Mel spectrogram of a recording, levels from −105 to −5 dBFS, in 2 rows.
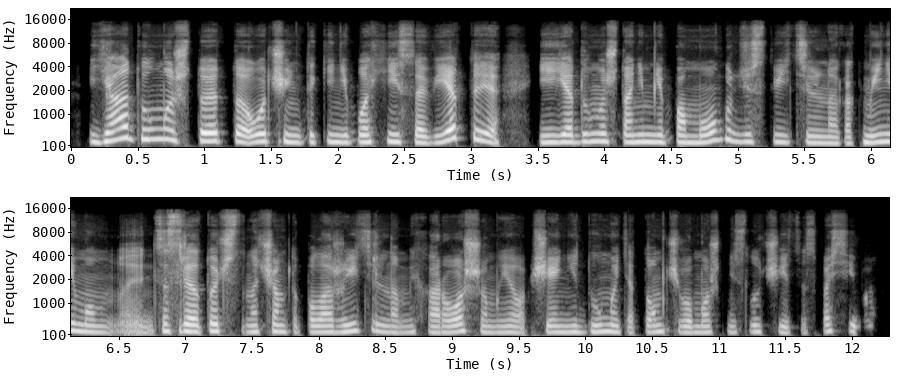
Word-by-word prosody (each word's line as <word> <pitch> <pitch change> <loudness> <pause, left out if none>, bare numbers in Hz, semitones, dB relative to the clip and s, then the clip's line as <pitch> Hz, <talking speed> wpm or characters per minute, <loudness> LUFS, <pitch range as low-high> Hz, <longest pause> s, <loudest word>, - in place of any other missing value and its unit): Я 235 +10 +6
думаю, 285 -1 +1
что 235 0 +2
это 230 -3 +4
очень-таки 205 0 +1
неплохие 205 +2 +1
советы, 220 - +3 0.3
и 195 - -1
я 200 +1 +4
думаю, 220 +2 +1
что 210 -1 0
они 205 +1 +2
мне 205 -1 +2
помогут, 205 +7 0
действительно, 200 -4 -3
как 175 +3 -7
минимум, 190 -4 0
э, - - -5
нь - - -9
сосредоточиться 195 -2 +2
на 180 - -2
чем-то 185 -1 -3
положительном 175 0 -2
и - - -7
хорошем, 170 0 -1
и 170 - -4
вообще 175 +2 -1
не 175 +1 -2
думать 185 +1 -2
о 160 - -8
том, 180 +1 -4
чего 165 -3 -4
может 170 +2 -6
не 170 - -10
случиться. 175 -3 -8
Спасибо. 190 -3 -9
195 Hz, 175 wpm, -21 LUFS, 175-215 Hz, 0.3 s, Я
